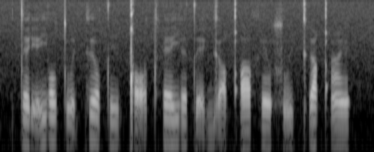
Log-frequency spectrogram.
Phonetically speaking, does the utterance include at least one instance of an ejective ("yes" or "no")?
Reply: yes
